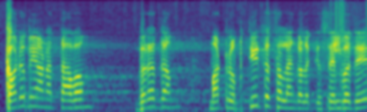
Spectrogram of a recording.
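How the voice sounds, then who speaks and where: A man translating a lecture sentence by sentence, in a fluent, steady delivery. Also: sits high, moderate pace, noisy background. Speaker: interpreter. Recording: reverberant hall.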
